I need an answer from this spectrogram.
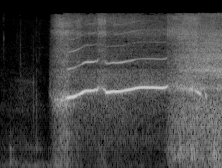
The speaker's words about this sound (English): You push the taco down below your tooth line. Uh-huh. And then where the whistle is coming from is the air that's between your pushed down tongue and your fingers.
